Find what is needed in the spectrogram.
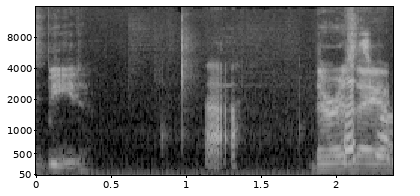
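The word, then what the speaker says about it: Bede: of that definitely betty how do you say it is it just beat or is it beatty it's bead ah there is a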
